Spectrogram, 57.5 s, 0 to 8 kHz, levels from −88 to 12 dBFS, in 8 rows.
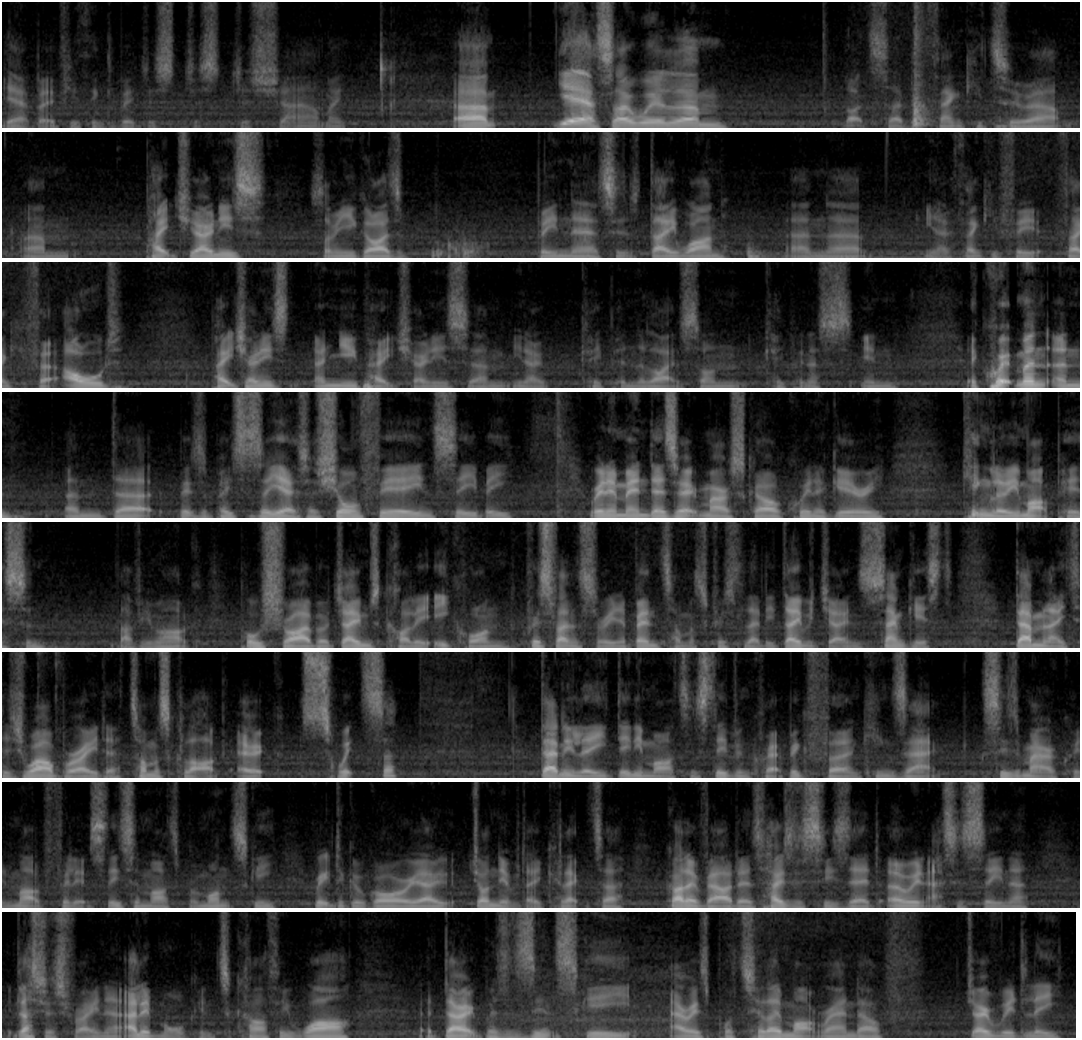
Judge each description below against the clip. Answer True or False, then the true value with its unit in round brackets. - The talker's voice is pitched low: True (100 Hz)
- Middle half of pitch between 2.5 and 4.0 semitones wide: True (3.6 semitones)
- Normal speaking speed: True (165 wpm)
